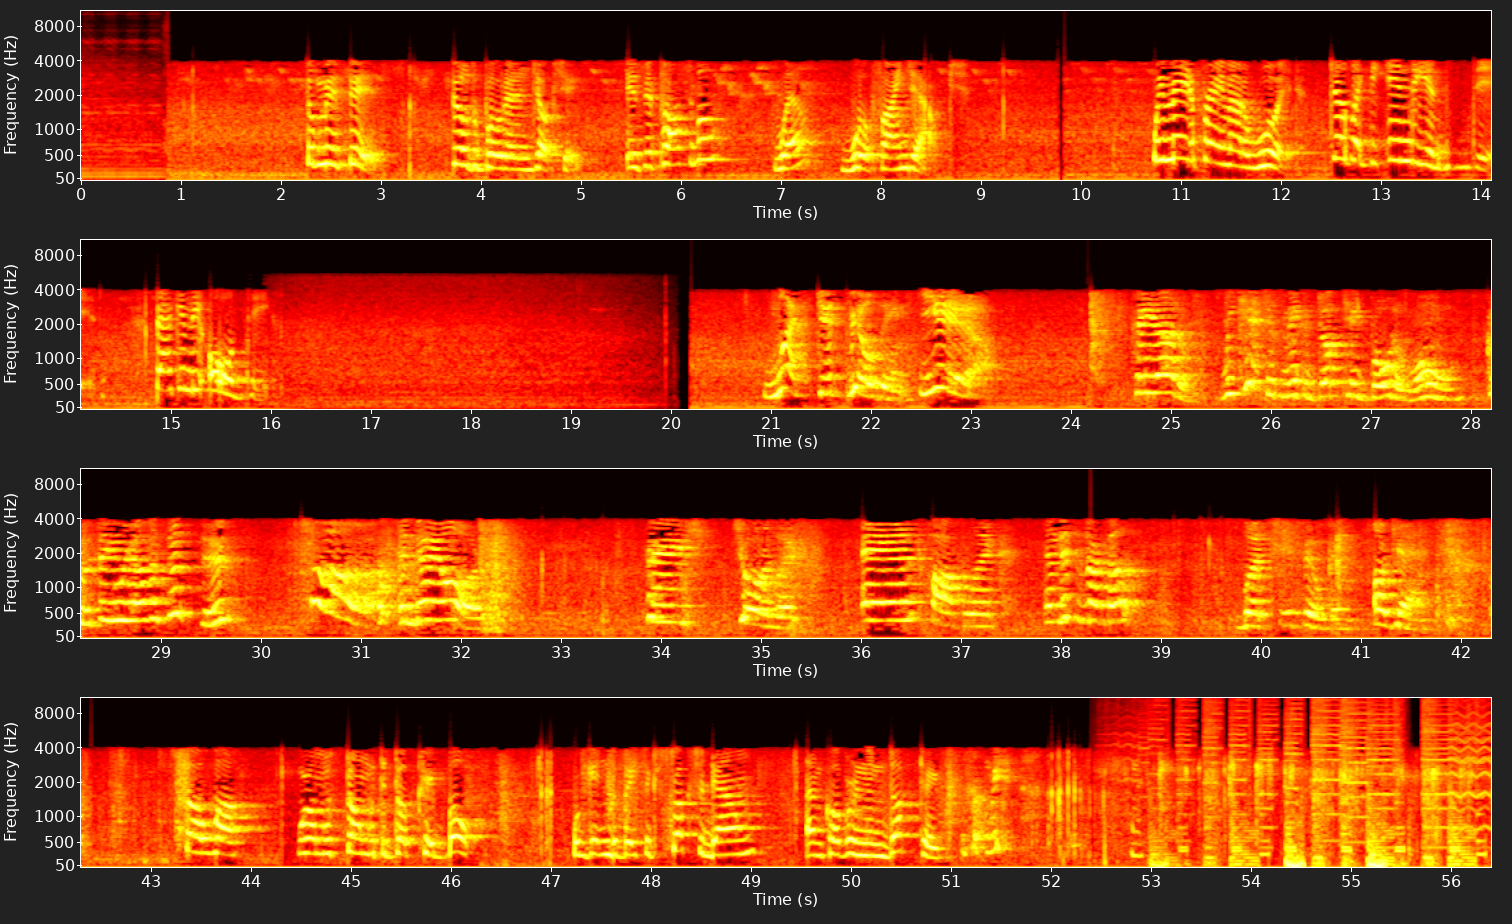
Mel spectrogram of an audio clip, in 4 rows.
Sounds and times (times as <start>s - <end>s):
Speech: 3.7s - 8.8s, 10.8s - 16.0s, 20.9s - 23.3s, 24.6s - 29.9s, 30.5s - 32.3s, 33.8s - 38.9s, 39.8s - 41.8s, 43.3s - 46.4s, 47.2s - 51.7s.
